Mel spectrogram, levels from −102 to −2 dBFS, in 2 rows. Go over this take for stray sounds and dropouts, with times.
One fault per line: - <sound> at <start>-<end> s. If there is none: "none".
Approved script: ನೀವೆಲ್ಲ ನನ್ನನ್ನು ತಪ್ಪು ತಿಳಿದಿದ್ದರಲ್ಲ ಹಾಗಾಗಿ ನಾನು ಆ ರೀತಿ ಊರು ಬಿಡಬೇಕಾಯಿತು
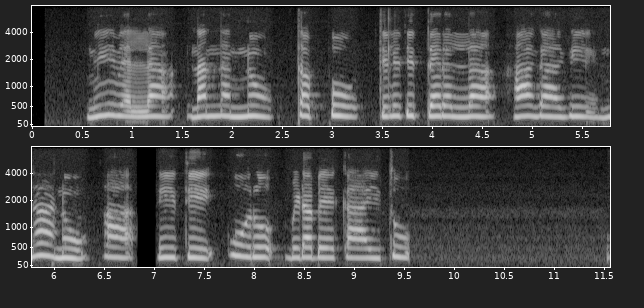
none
